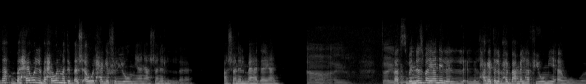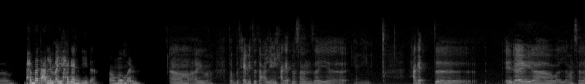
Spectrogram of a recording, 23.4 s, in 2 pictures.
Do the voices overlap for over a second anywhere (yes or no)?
no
